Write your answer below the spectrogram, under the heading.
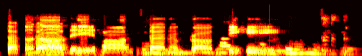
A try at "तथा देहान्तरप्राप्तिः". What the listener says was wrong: பிராப்திஹி இல்ல, பிராப்தேர். பிராப்திர் ரா இர். ததா தேகாந்தர பிராப்தேர். ததா தேகாந்தர பிராப்தேர்.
